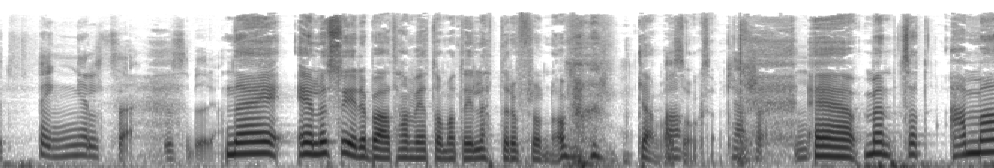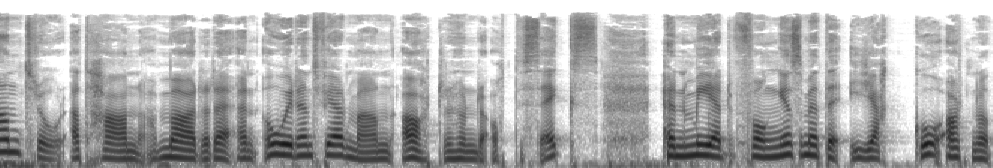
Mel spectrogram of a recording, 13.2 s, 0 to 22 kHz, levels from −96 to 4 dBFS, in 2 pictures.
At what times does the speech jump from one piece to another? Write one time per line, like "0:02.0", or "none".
0:03.5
